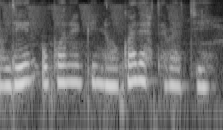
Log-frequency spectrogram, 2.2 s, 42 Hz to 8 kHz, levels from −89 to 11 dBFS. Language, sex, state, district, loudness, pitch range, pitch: Bengali, female, Assam, Hailakandi, -15 LUFS, 255-285 Hz, 270 Hz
